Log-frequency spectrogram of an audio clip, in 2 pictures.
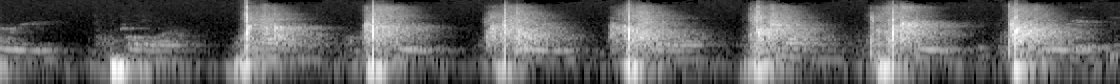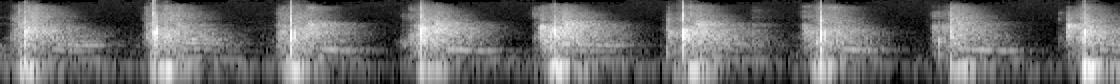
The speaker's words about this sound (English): Then we're just going to clap for every beat. All four beats.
